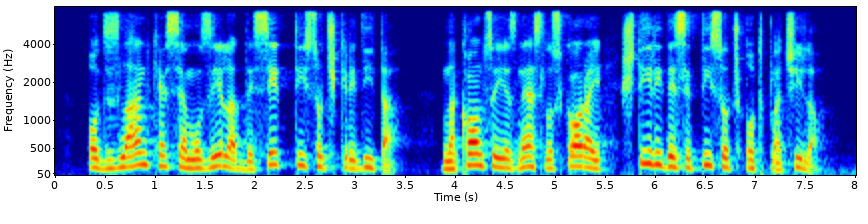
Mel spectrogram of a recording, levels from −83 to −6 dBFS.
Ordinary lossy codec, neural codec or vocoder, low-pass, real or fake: none; codec, 16 kHz, 0.8 kbps, ZipCodec; 7.2 kHz; fake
